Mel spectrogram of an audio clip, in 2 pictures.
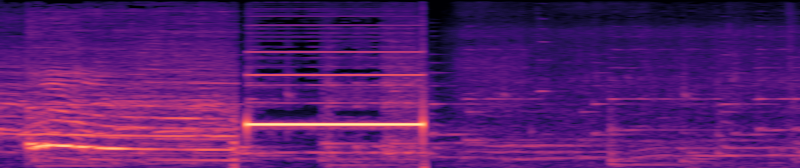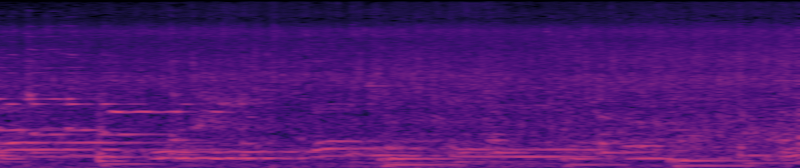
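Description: A voice briefly at the start, then a loud, steady edited-in beep tone lasting about a second, followed by quiet background music with stepped notes.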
